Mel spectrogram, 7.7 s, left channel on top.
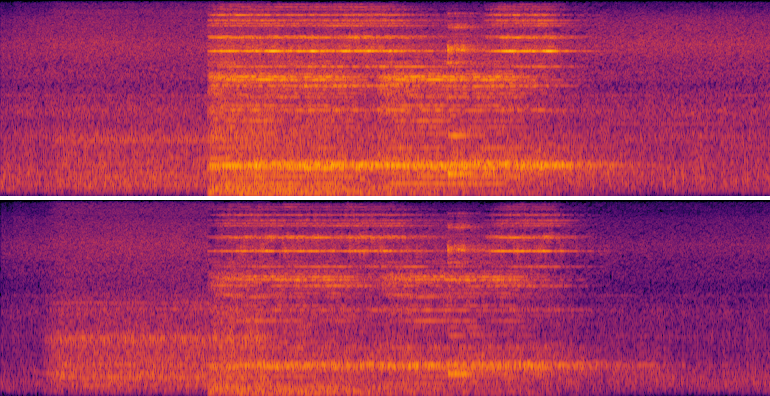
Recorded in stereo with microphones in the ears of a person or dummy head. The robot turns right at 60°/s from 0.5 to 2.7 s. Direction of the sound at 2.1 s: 95° left.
